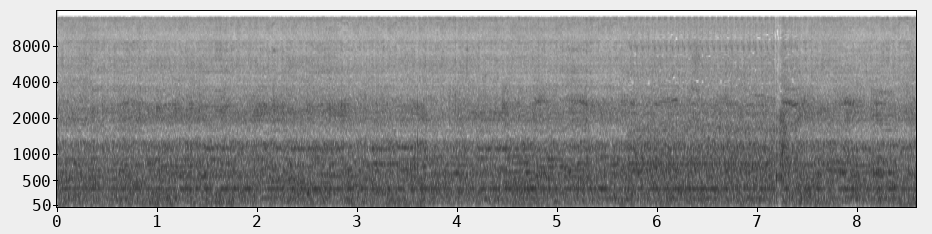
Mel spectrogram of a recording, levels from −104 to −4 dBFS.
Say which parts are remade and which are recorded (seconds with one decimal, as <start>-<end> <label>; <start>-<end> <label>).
0.0-5.7 remade; 5.7-7.4 recorded; 7.4-8.6 remade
